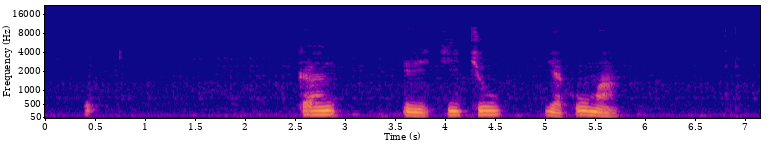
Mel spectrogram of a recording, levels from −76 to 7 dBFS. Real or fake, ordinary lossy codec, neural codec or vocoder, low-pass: real; AAC, 48 kbps; none; 9.9 kHz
